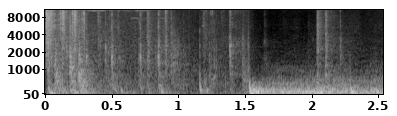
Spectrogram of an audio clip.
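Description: Wooden planks splinter and crack apart.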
